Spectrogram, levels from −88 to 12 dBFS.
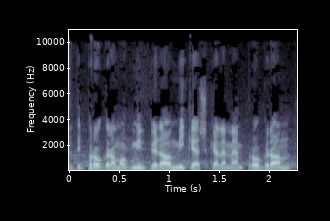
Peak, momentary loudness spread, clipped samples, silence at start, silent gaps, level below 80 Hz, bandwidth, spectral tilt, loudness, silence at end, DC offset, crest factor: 0 dBFS; 4 LU; under 0.1%; 0 s; none; -40 dBFS; 11 kHz; -5.5 dB/octave; -16 LUFS; 0 s; under 0.1%; 16 dB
